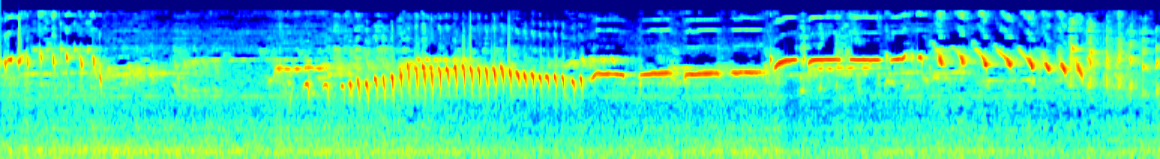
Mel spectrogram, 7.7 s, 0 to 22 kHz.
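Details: Canary song played to stimulate and prepare females for breeding: rapid buzzy trill rising around 2.5 seconds, then pure whistled notes and fast repeated downslurred chips, varied phrases sung continuously with faint background hiss.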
